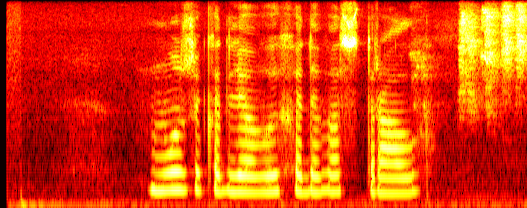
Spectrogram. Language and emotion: Russian, sad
